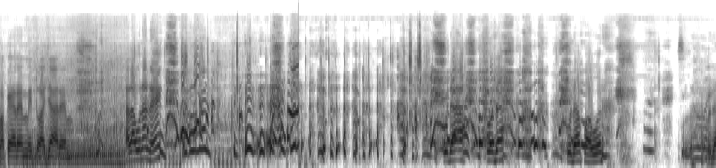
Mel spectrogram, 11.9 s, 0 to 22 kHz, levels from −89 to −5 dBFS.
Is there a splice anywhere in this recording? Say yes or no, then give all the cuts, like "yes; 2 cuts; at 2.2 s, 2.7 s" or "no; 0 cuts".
yes; 1 cut; at 5.0 s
